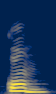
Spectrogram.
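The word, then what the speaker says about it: comb: कॉम, कॉम में भी बी का साउंड नहीं आएगा।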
